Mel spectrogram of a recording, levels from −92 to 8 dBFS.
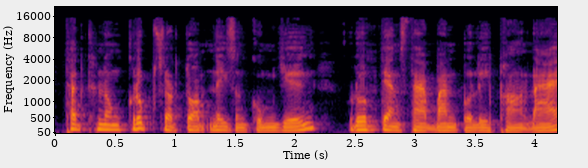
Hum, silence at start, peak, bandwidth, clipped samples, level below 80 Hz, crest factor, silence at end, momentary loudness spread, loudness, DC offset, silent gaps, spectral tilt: none; 0.1 s; -6 dBFS; 15.5 kHz; under 0.1%; -48 dBFS; 18 dB; 0 s; 4 LU; -23 LUFS; under 0.1%; none; -7 dB/octave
